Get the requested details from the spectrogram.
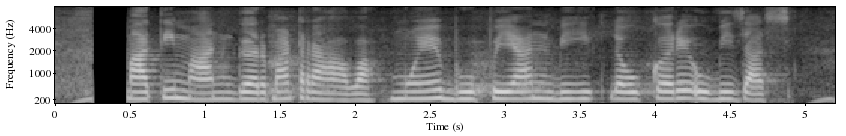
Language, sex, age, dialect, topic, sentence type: Marathi, female, 25-30, Northern Konkan, agriculture, statement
